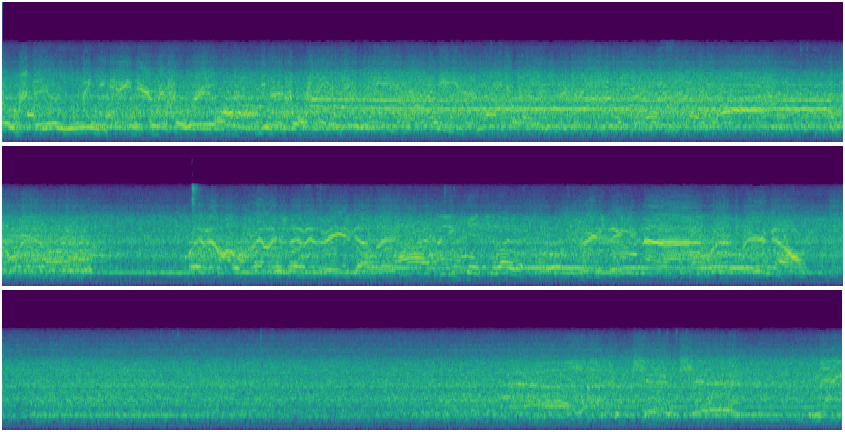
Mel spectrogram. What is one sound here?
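A radio receiver hisses and crackles with static through a loudspeaker.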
